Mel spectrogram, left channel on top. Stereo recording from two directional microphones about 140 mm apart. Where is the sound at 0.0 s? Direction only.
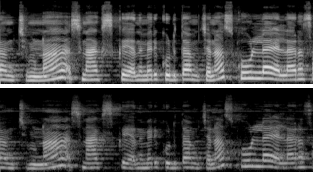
40° left (ahead or behind).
